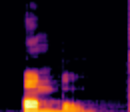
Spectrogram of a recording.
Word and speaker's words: Humble: Now that's how I would say it, Humble, Texas. They pronounced it Humble, Texas. And they would argue over that the H is silent.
